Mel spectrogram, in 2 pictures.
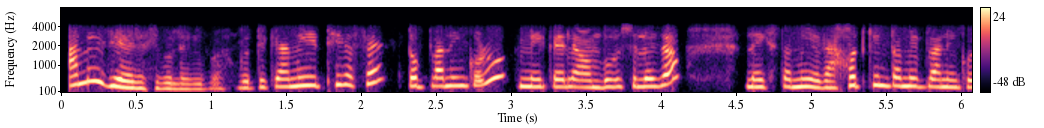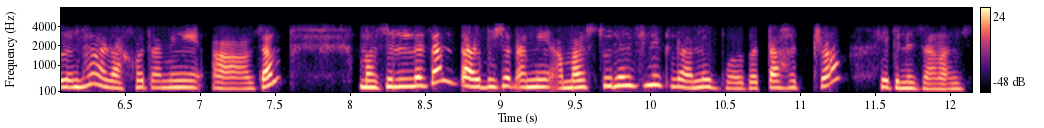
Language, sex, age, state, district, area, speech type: Assamese, female, 30-45, Assam, Goalpara, urban, conversation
